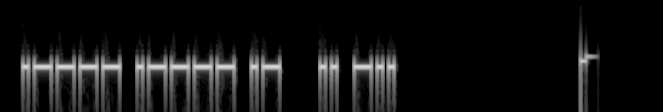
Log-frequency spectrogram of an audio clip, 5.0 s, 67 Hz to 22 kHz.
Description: Morse code, heard as a keyed tone, about 28 wpm, 700 Hz. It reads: 11A ID
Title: Field Day Exchanges Encore - 28wpm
